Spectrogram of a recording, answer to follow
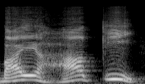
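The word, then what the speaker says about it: بیہقی: Pronunciation پہ بھی غور دیجئے گا، امام بیکی بیکی بیکی، ہم اکثر لوگ بیکی بولتے ہیں، لیکن میں ان کو غلط نہیں کہتا. کیوں؟ ہمارے معاشرے میں یہی ہے. اب بتائیے کہ امام بائے حاکی بڑا مشکل ہے پرونانس کرنا، تو معاشرے نے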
